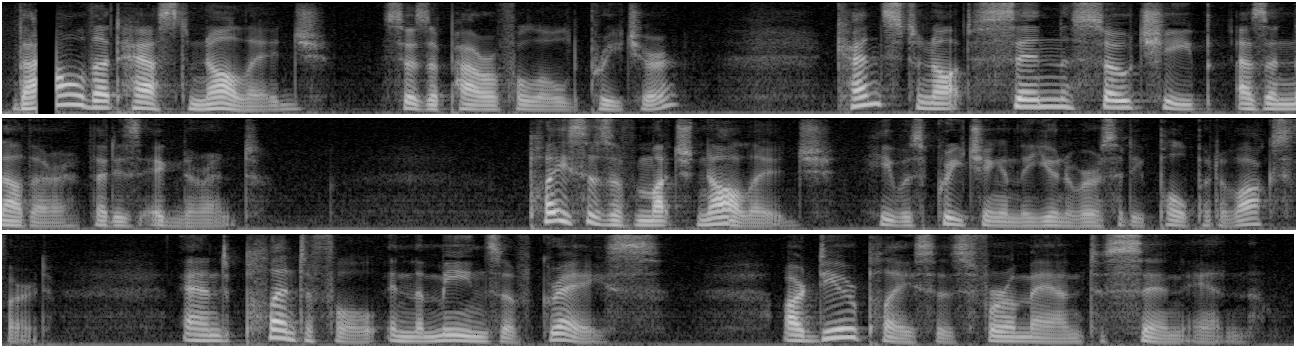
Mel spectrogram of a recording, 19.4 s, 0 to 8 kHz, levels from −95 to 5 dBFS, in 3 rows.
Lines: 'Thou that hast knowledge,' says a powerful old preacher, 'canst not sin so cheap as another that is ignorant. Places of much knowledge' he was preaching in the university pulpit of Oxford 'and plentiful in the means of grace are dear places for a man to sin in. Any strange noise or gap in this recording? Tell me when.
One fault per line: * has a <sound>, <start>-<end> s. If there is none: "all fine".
* has a dropout, 0.2-0.3 s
